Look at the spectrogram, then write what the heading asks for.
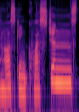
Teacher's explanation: That would be up-talk with this rising intonation at the end of the phrase.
